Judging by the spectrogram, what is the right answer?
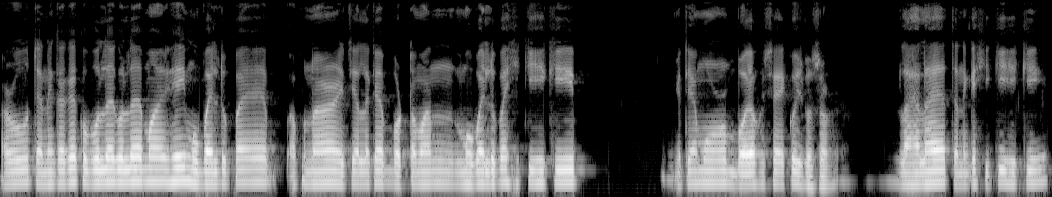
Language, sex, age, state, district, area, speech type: Assamese, male, 30-45, Assam, Biswanath, rural, spontaneous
